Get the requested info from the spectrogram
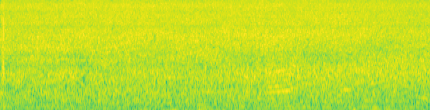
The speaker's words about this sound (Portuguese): Dá pra pegar a cascata tranquilão.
